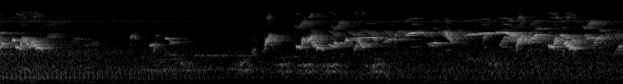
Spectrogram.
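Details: Singing decoy red-whiskered bulbul luring wild birds to a trap on 8 October 2017. A loud chirpy burst opens, followed by a quiet gap, then a long busy stretch of rapid, jumbled whistled notes.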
